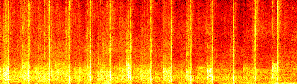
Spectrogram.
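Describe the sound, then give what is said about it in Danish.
An audience gives a big round of applause to welcome a guest, steady for a few seconds, many hands clapping together in a dense, crackling patter with a few sharper claps standing out, and no one speaking over it. “Jeg synes, vi skal starte med at give en kæmpe klapsalve, fordi du er her.”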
